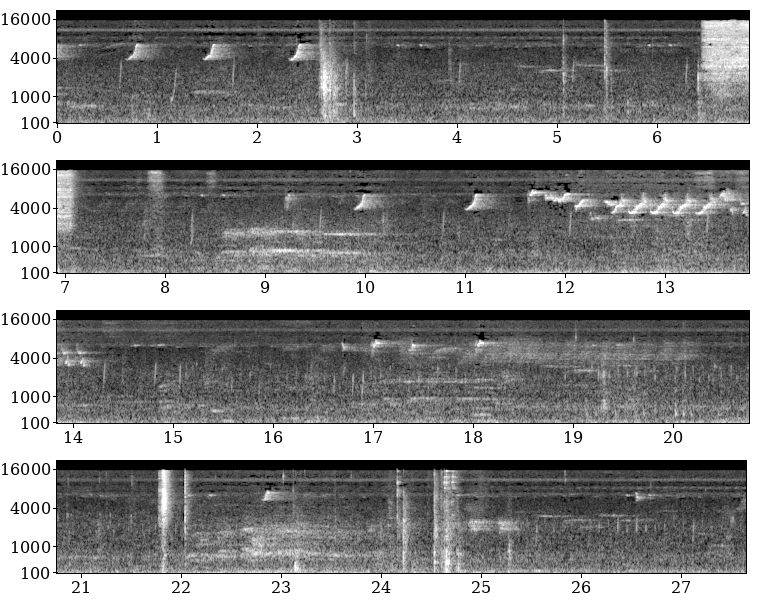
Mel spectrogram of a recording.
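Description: Quiet outdoor background with a small bird chirping over and over, short high chirps about once a second and a fast trill around the middle. About six and a half seconds in there is a short, loud hiss, and a few sharp clicks come later.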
